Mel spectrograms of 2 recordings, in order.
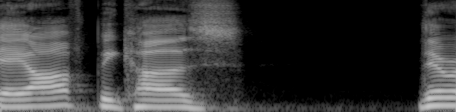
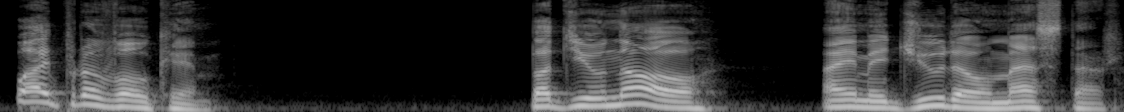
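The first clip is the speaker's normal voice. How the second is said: bad Putin voice. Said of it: "after saying".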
